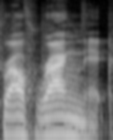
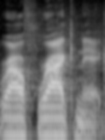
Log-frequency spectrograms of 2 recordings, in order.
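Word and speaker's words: Ralf Rangnick: the way let's because it's Ralph rang Nick not Ralph Rag Nick Hamill does this as well he leaves out this n in Ralph rang Nick's name it makes me furious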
